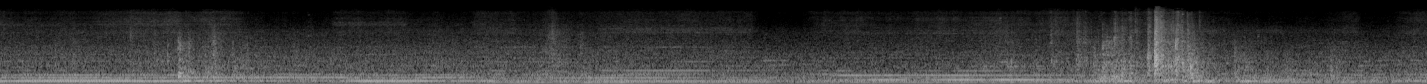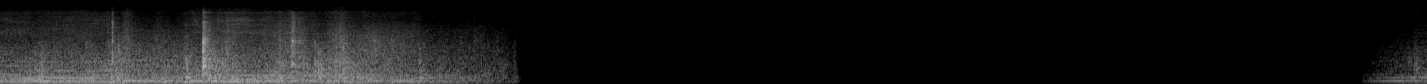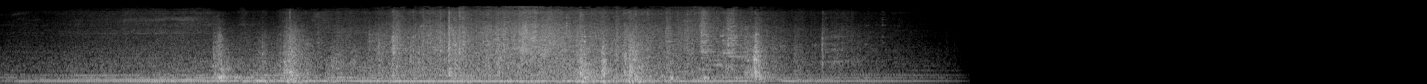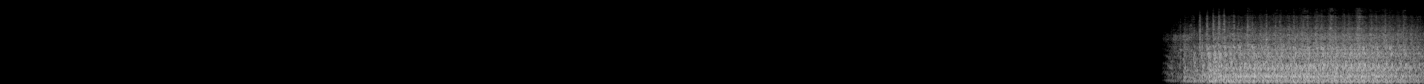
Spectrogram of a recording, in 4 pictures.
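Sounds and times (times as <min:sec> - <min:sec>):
heavy engine running hum: 0:00.0 - 0:19.4, 0:27.9 - 0:38.2, 0:54.5 - 0:57.0
heavy vehicle engine running: 0:27.9 - 0:38.2, 0:54.5 - 0:57.0.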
